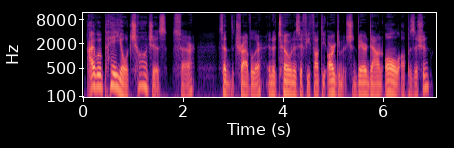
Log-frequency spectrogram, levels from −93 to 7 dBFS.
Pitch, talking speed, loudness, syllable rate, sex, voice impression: 110 Hz, 195 wpm, -21 LUFS, 5.1 syllables/s, male, very masculine, slightly young, slightly thick, very tensed, very powerful, very bright, slightly soft, very clear, very fluent, cool, slightly intellectual, very refreshing, very sincere, slightly calm, very friendly, very reassuring, very unique, wild, slightly sweet, very lively, kind, slightly intense, light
